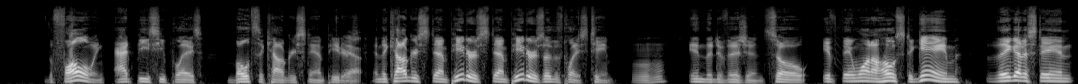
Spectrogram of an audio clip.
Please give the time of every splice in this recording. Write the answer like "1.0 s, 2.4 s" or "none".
1.0 s, 2.5 s, 3.7 s, 4.8 s, 5.6 s, 9.7 s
